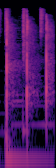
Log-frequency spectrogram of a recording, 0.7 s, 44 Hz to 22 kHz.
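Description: Three short, dry knocks on the polycarbonate plastic back panel of a Realme 7 Pro smartphone. Each knock is a brief tap with almost no ring. The panel sounds dense and solidly stuck to the phone body, different from the Poco X3.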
